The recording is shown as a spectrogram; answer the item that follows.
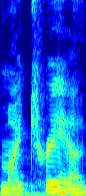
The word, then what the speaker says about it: Maitreya: And then we invoke the name of Maitreya, the Buddha to be born.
